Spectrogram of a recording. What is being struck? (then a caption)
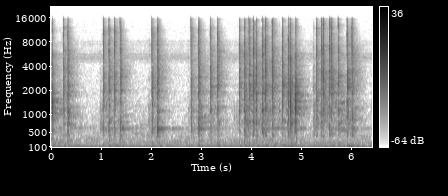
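Plastic mechanical keyboard. Fingertips of both hands with red nails type on a vintage beige plastic IBM mechanical keyboard with hollow keycaps. About 28 sharp, bright clacks come in quick bursts separated by short pauses, each snapping off almost instantly. A faint, steady low hum sits underneath.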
